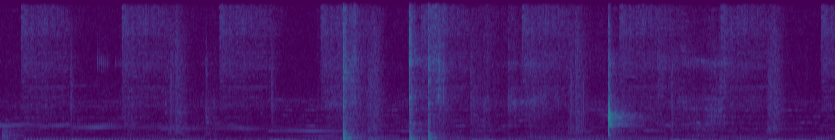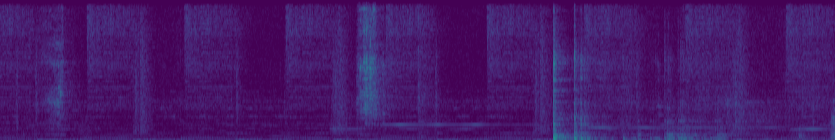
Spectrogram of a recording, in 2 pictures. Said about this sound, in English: let's get these egg whites in here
